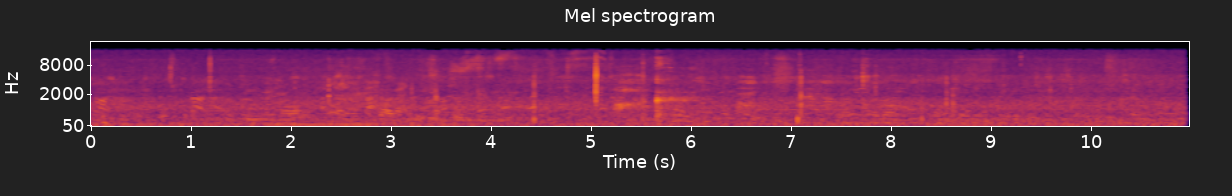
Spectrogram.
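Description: Men standing nearby chat calmly outdoors.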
